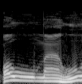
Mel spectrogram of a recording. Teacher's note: qaw fathah bertemu wawu sukun kita lunakkan huruf lin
